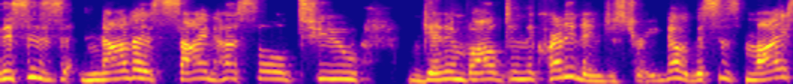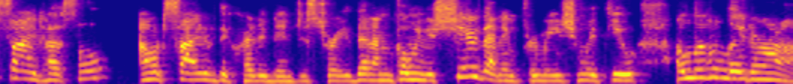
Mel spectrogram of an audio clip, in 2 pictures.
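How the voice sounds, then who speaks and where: With a New York accent, a woman speaks fairly quickly in a fairly high pitch and lively intonation. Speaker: credit coach. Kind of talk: presentation.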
